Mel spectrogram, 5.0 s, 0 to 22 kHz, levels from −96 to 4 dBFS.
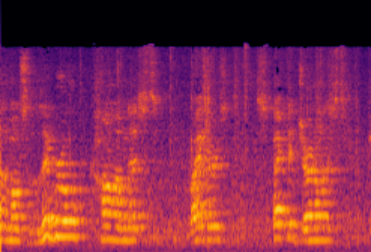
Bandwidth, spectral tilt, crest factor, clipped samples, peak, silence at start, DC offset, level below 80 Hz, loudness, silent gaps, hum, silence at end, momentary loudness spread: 11 kHz; -5 dB/octave; 16 dB; under 0.1%; 0 dBFS; 0 s; under 0.1%; -60 dBFS; -15 LUFS; none; none; 0 s; 17 LU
